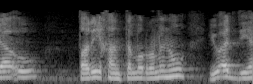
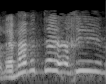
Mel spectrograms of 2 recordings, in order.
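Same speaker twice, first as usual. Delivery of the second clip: normal talking voice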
